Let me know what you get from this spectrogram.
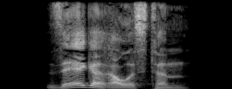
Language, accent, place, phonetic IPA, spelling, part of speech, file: German, Germany, Berlin, [ˈzɛːɡəˌʁaʊ̯stəm], sägeraustem, adjective, De-sägeraustem.ogg
- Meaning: strong dative masculine/neuter singular superlative degree of sägerau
